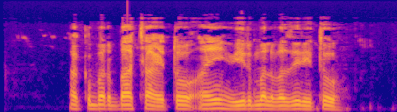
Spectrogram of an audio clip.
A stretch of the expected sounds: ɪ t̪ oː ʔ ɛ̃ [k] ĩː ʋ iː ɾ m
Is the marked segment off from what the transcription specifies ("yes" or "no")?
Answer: yes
